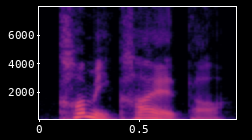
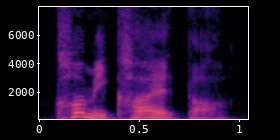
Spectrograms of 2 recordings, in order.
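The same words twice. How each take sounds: First: Kaeta is accented on its first beat. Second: The same.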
